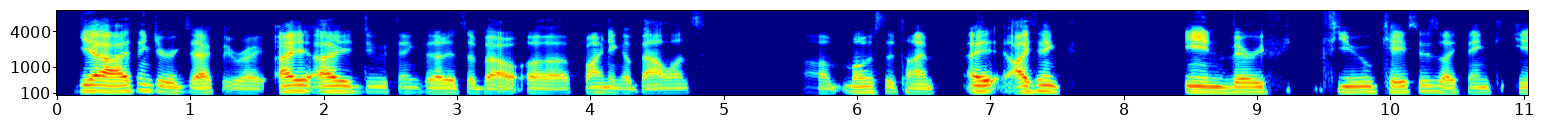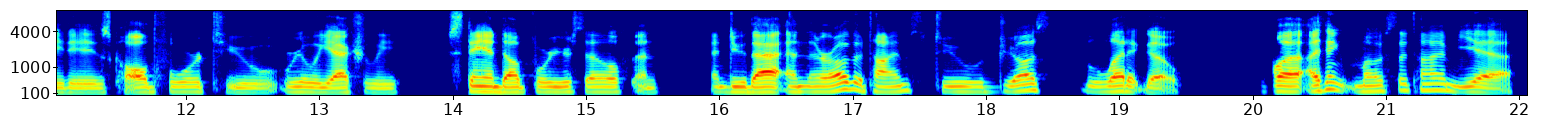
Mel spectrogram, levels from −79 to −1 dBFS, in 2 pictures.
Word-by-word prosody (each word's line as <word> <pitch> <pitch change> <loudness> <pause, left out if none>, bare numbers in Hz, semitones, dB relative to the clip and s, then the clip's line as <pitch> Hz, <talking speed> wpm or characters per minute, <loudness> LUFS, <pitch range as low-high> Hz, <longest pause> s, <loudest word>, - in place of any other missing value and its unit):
Yeah, 155 -1 +7
I 145 +1 +6
think 165 -1 -8
you're 135 -4 -2
exactly 120 -2 -3
right 110 -1 -7
I 150 +2 +6
I 145 0 +4
do 135 0 -11
think 120 -2 -16
that 115 -1 -1
it's 115 0 -5
about, 115 -1 -1
uh, 110 0 -4
finding 125 -2 -5
a 110 - -7
balance, 115 +1 -6 0.8
uh, 115 - -10
most 135 0 -5
of 130 - -7
the - - -34
time. 115 -1 -4 0.3
Eh, 150 +1 +6
I 135 +1 +5
think 150 -2 0 0.9
in 130 -3 +4
very 130 0 +1
f 180 - -29 0.2
few 135 -4 -2
cases, 140 +1 -4
I 115 - -1
think 125 0 -10
it 125 -1 -6
is 115 -1 -5
called 125 0 +1
for 130 0 -6
to 115 -2 -10
really, 125 -2 -2
actually 115 -1 -1 0.3
stand 140 -2 +2
up 130 -2 +3
for 130 -1 -3
yourself 130 0 -3
and 115 - -9 0.4
and 130 0 -8
do 130 0 0
that 130 0 +9
and 135 0 -2
there 135 +1 -1
are - - +5
other 195 -4 +5
times 140 +2 -4
to 135 -1 -6
just 165 +3 0 0.2
let 140 +1 +2
it 135 - -5
go, - - -1 0.7
but 145 -2 +7
I 150 - +5
think 185 -1 -3
most 145 +2 -5
the 175 - -7
time, 175 -1 -6
yeah, 130 -4 +1
130 Hz, 175 wpm, -23 LUFS, 120-145 Hz, 0.9 s, that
